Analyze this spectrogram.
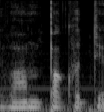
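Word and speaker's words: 腕白: 腕に白いって書いてわんぱくって読むんですね。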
